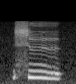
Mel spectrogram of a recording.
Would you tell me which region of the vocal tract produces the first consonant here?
tongue tip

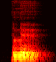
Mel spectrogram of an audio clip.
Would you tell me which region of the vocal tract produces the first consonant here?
tongue tip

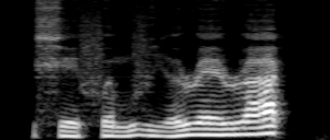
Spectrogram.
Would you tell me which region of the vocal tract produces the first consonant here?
velum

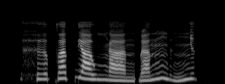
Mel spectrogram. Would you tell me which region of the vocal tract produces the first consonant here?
throat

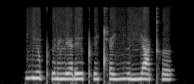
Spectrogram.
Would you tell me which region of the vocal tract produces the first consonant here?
palate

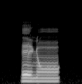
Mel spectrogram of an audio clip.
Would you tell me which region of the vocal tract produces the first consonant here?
retroflex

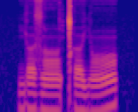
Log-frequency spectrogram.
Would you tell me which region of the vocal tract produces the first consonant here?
palate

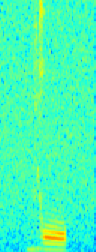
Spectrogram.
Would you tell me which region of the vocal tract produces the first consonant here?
lips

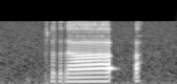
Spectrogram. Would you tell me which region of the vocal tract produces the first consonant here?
lips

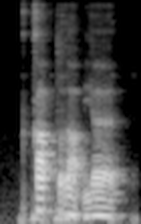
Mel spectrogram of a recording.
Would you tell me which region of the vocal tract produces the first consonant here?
velum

